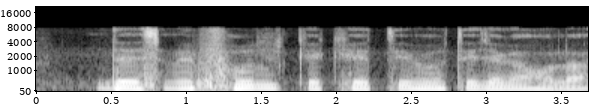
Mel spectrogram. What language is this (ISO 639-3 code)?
bho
